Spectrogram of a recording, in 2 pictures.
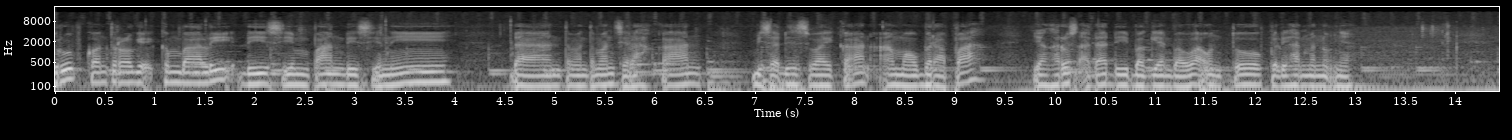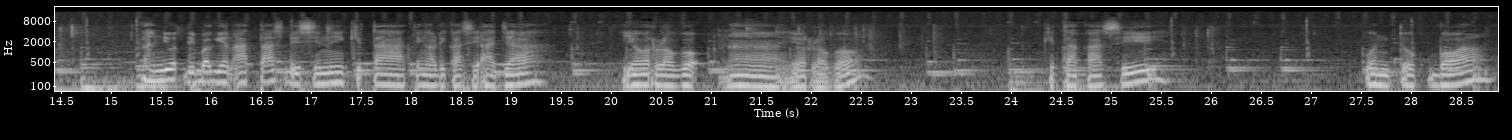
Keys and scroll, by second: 0.0 ctrl+g, 20.5-23.0 typing, 23.1 Escape, 25.8 ctrl+a.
